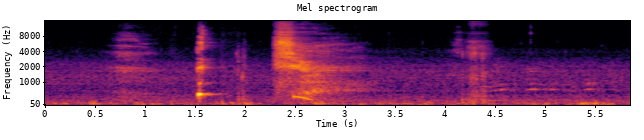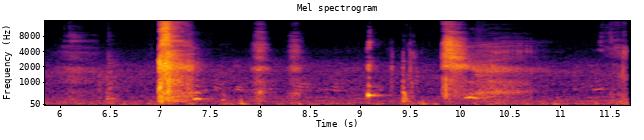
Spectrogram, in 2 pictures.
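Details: Repeated sneezing in a female with allergies on top of a cold: a run of about five sharp, explosive sneezes in close succession, each preceded by a quick catch of breath.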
